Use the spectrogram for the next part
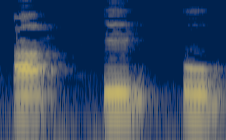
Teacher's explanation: হচ্ছে তা মাখরাজ গুলো খেয়াল করুন হামজাটা হবে হলকের শুরু থেকে হলকের শুরু থেকে আপনাকে হামজার উচ্চারণ করতে হবে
